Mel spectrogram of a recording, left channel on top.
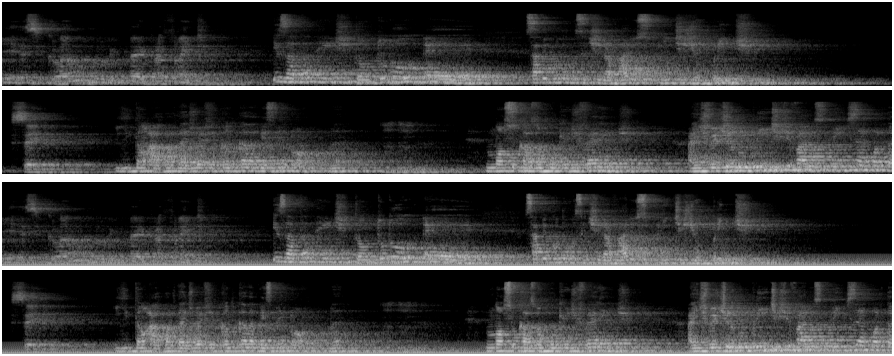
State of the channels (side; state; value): right; noise; hum, 6 dB below the sound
